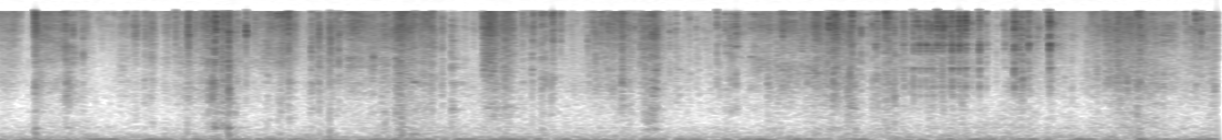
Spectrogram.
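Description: Fingertips and long painted nails press, lift and crinkle a thin, hollow stack of layered crinkled aluminum foil sheets resting on a table. The result is a continuous run of bright, crackling rustles with sharper crinkling bursts throughout, over a steady low hum.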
